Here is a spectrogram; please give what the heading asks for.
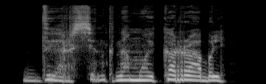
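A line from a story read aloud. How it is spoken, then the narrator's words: Imp's furious whisper. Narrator (Russian): яростно зашептал бес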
